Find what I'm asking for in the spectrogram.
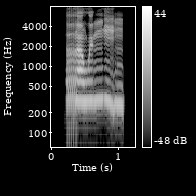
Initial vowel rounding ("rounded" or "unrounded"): unrounded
